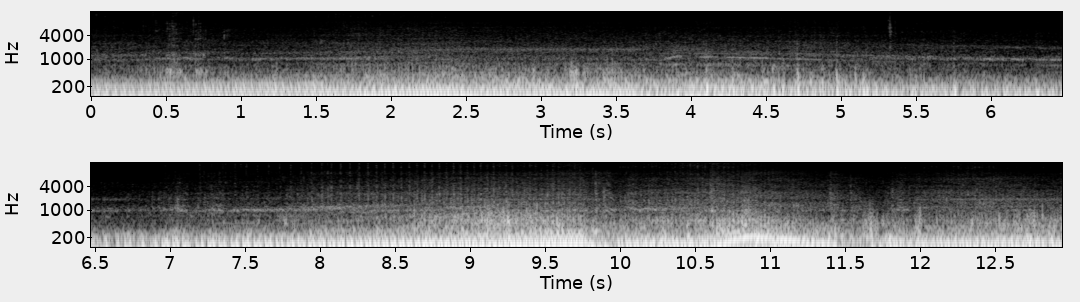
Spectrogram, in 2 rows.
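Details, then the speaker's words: Honda Shadow 750 V-twin riding with uneven stumbling beat and a gear change; misfire blamed on spark plug caps leaking spark, all four caps to be replaced. "É, senhores, a moto apresentou um defeito de quem usa, que é tá vazando, vazando centeira pelo cachimbo, né? Vazando energia."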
